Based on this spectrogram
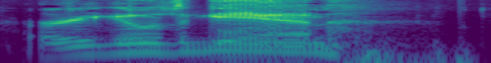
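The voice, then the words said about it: Imitates another person's voice. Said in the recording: “That's my Bill Lack impression.”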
